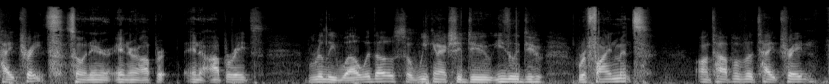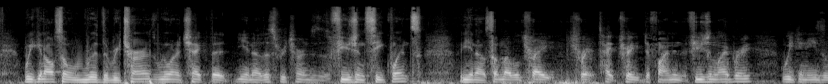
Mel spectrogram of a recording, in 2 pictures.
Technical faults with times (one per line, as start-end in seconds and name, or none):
4.61-7.08 CD scratch ticks
9.04-10.96 CD scratch ticks
13.16-16.57 adaptive stream at a lower bitrate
